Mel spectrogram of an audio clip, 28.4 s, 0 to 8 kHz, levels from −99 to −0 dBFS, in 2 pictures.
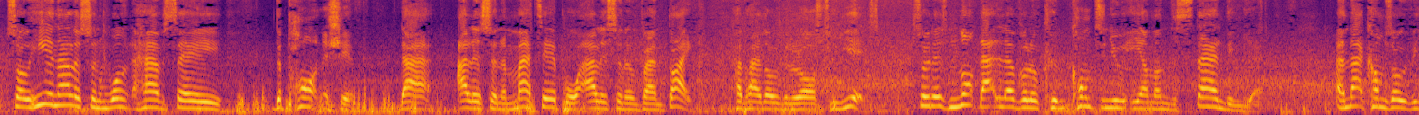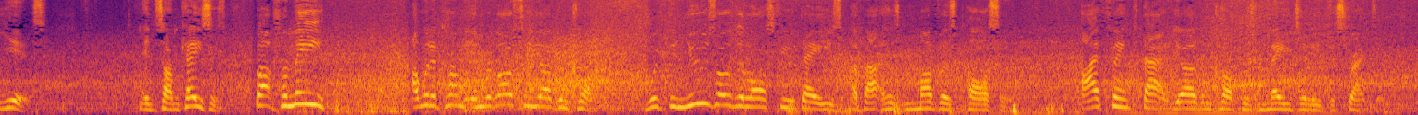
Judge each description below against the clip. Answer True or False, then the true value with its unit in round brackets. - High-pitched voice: True (195 Hz)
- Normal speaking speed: True (160 wpm)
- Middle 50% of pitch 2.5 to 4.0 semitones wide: False (5.5 semitones)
